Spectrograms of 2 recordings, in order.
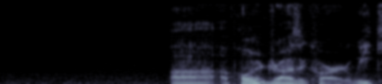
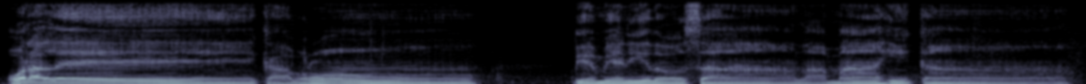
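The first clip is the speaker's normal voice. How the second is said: mock Mexican accent, higher and drawn out; 4 semitones higher, 4 dB louder, much slower than usual. Streamer greeting chat in a mock Mexican accent. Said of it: "doing my Mexican accent".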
